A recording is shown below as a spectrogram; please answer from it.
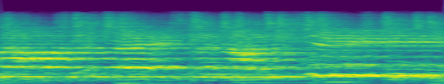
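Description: Children's choir singing a song with instrumental backing: held sung notes over a stepping bass line.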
